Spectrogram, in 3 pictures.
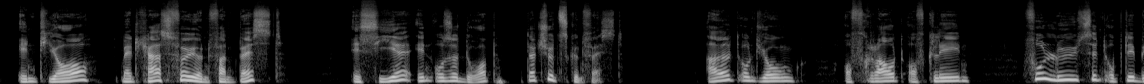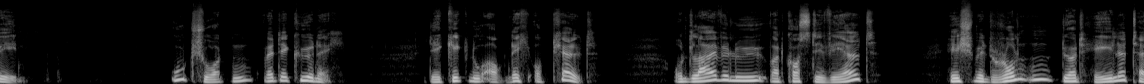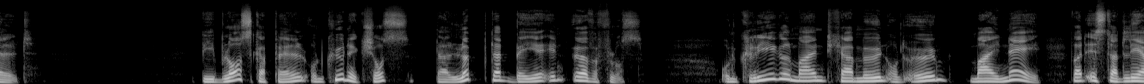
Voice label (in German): Platt; Vogelstange; Plattdeutscher Weg; Nottuln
